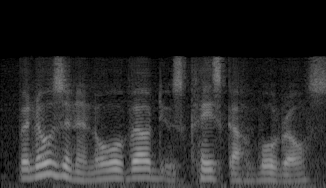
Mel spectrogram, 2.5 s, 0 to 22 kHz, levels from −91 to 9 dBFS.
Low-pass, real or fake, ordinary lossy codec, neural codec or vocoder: 7.2 kHz; fake; AAC, 32 kbps; codec, 16 kHz, 0.2 kbps, FocalCodec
